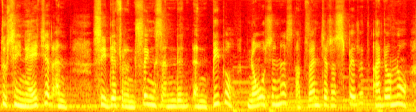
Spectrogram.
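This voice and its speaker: A woman with a Dutch accent, lively intonation and a fairly slow pace, over clear background music. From Netherlands. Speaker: midwife. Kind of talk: interview answer. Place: home room. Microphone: lapel.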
